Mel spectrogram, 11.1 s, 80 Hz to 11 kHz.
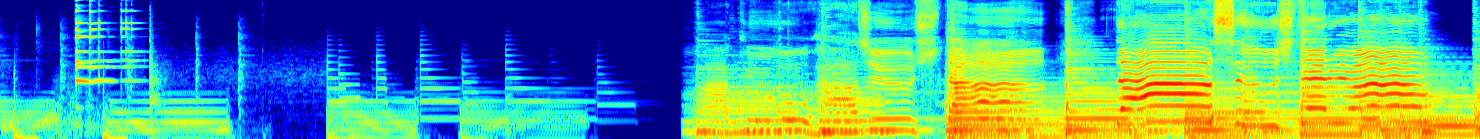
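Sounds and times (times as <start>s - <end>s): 
glasses of milk clinking in a toast: 0.6s - 1.2s
speech: 5.2s - 11.0s.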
